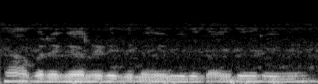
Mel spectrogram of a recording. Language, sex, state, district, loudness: Hindi, male, Haryana, Rohtak, -15 LUFS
